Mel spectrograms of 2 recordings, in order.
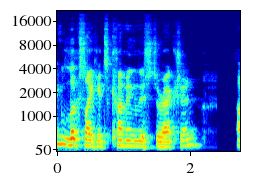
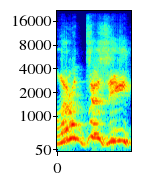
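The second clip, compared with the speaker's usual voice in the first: very loud, very high-pitched grunt; 12 semitones higher, 11 dB louder than usual. Voicing the master answering the spell while busy: grunting reply. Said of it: "You hear him grunt and say".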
